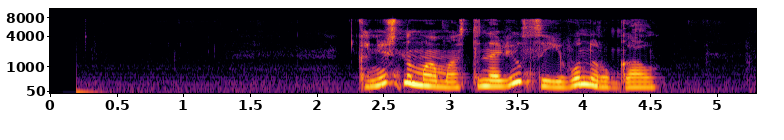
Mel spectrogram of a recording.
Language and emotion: Russian, neutral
